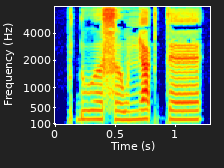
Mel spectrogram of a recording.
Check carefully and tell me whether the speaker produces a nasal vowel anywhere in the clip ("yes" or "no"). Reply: no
